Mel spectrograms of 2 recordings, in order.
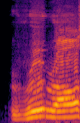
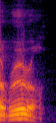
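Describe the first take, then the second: First: "Rural" sounded out louder and higher, rising at the end; laboured RURAL. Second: Said in the usual way. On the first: Shown as a demonstration. Streamer reading "so hard to pronounce", laboured "Rural". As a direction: push out both syllables of "Rural" with a lift. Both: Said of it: "so hard to pronounce for me".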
